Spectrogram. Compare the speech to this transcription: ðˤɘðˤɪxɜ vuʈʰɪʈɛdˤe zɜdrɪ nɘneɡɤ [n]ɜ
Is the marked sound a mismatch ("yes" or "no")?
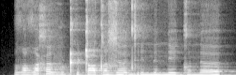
no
